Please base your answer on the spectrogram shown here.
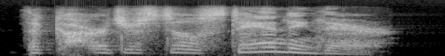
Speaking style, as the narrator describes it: she whispered in surprise

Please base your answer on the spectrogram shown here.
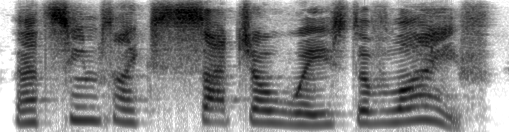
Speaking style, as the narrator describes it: exclaimed Sin

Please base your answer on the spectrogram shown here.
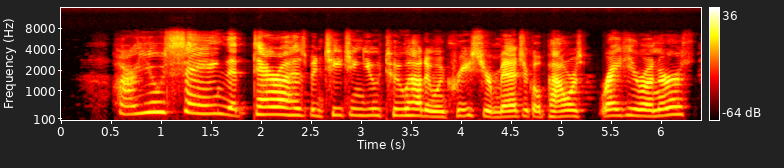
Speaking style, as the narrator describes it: shouted before guiltily

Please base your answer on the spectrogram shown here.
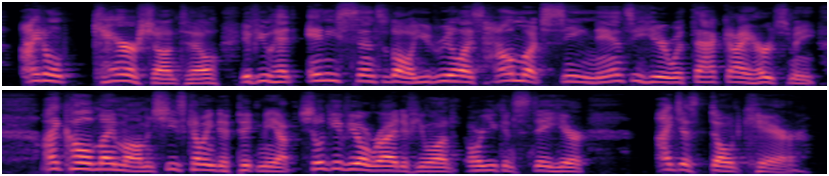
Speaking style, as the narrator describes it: snapped

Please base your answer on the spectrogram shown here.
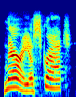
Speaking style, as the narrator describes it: he yelled

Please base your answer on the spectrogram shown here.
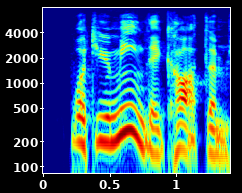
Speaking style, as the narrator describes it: she cried

